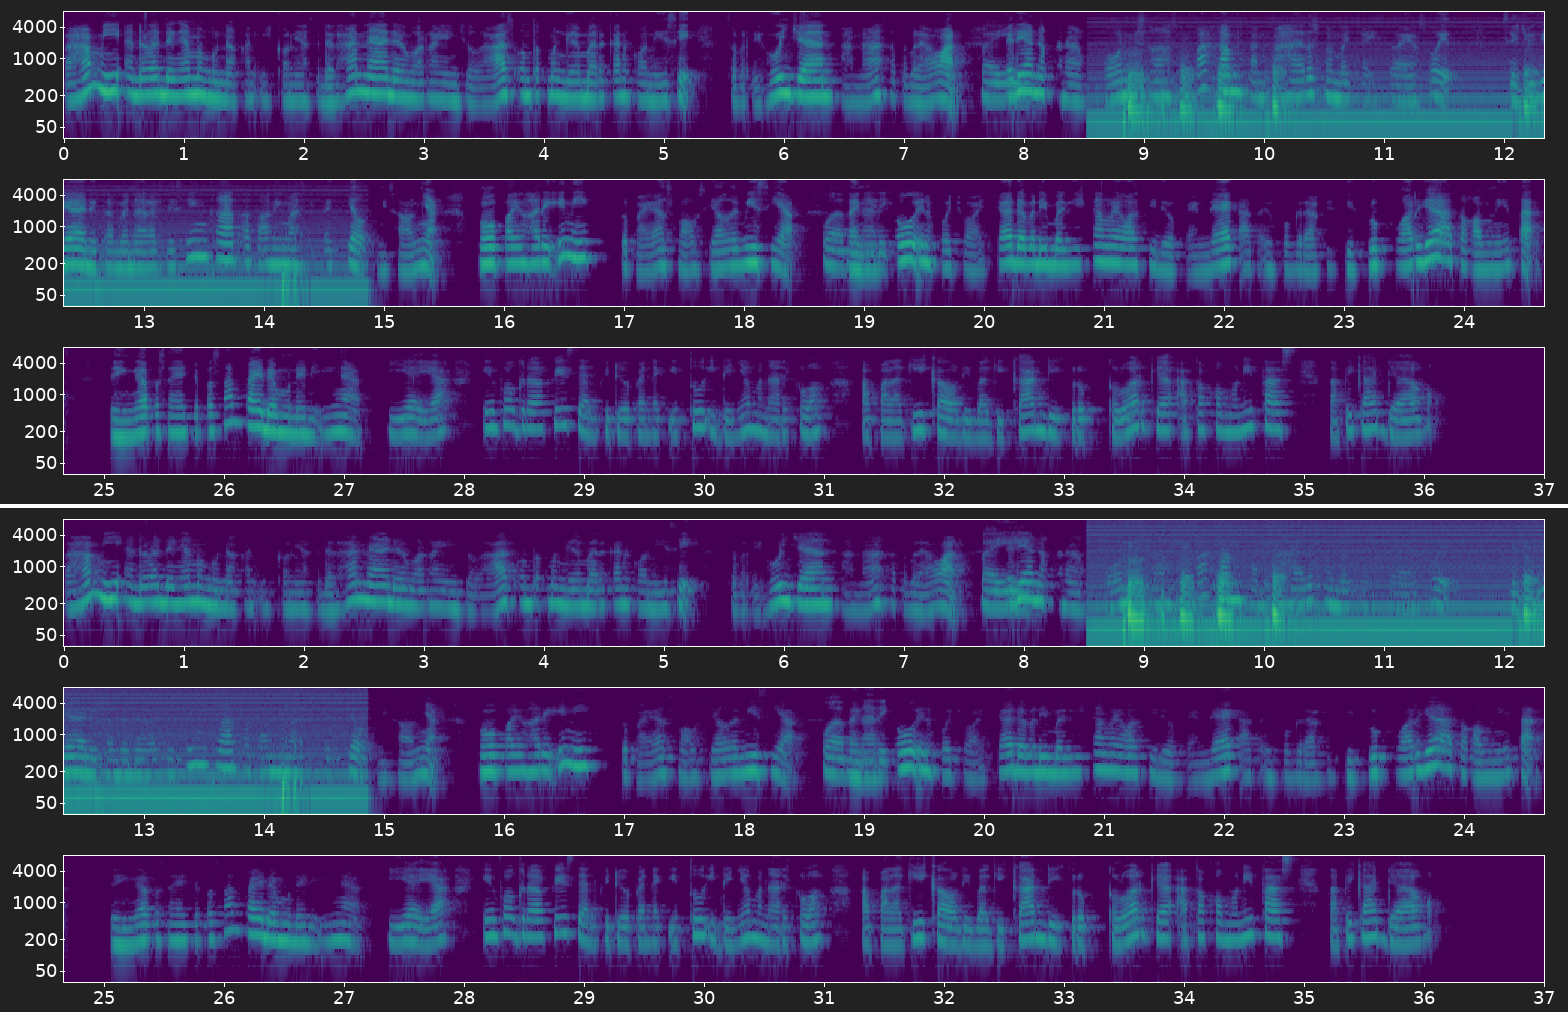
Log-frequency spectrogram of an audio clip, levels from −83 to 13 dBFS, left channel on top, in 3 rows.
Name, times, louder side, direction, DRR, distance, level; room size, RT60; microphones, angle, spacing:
voice 1, 0.0-5.2 5.6-7.5 7.9-11.6 12.0-15.4 15.8-16.7 17.1-18.4 18.9-24.6 25.1-27.2, left 3 dB, 90° left, 0.9 m, -37 dB
voice 2, 7.7-8.1 18.7-19.2 27.4-36.1, right 2 dB, 20° right, 0.9 m, -42 dB
sound 1, 8.5-14.9, right 4 dB, 65° right, 0.7 m, -36 dB
11.0 x 6.3 x 5.8 m
head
